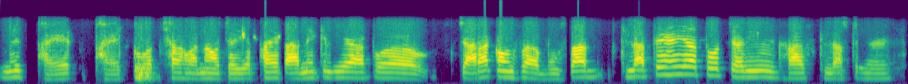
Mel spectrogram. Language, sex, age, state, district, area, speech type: Hindi, male, 45-60, Uttar Pradesh, Prayagraj, urban, conversation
